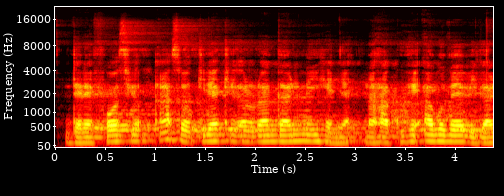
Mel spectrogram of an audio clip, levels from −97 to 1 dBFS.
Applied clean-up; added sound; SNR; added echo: none; none; none; reverberation time 1.5 s.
